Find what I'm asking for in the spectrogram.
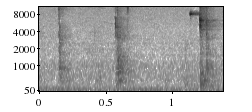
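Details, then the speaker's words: Toro Recycler mower wheel with seized clip, before lubrication: a few sharp dry irregular ticks as the wheel turns, the spring-loaded drive pawl snapping over gear grooves, normal; mechanism not dirty. "so what i wanted to see is if i can hear the clicking of the little gear in there not gear it's uh it's like this little piece that sits on the spring that kind of goes in these little grooves on this gear"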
